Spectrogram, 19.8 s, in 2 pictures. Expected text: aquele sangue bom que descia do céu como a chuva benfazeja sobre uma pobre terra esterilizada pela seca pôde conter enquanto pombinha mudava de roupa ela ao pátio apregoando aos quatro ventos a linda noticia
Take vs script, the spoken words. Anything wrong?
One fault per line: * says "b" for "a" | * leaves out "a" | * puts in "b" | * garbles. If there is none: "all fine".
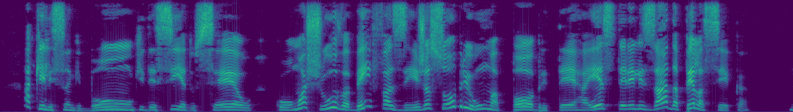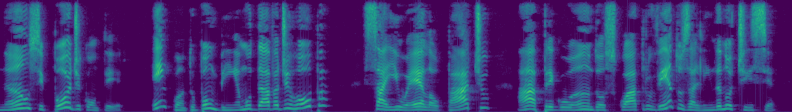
* puts in "não se"
* puts in "saiu"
